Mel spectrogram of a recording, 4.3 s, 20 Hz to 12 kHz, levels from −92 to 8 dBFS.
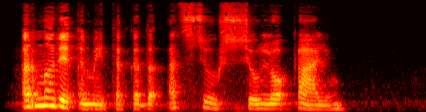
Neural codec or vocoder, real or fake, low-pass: codec, 24 kHz, 0.9 kbps, WavTokenizer, medium speech release version 1; fake; 10.8 kHz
